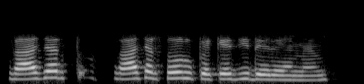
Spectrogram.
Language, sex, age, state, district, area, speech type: Urdu, female, 18-30, Bihar, Saharsa, rural, conversation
